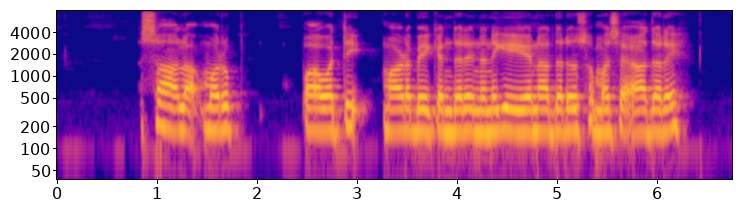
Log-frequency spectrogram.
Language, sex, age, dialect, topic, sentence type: Kannada, male, 18-24, Central, banking, question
